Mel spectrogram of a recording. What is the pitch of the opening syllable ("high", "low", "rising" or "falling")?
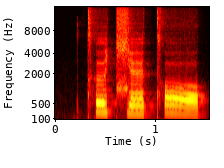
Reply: high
